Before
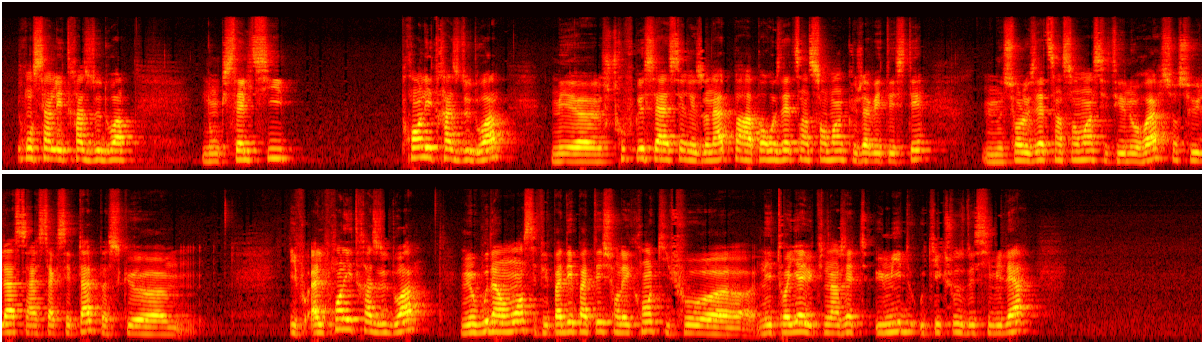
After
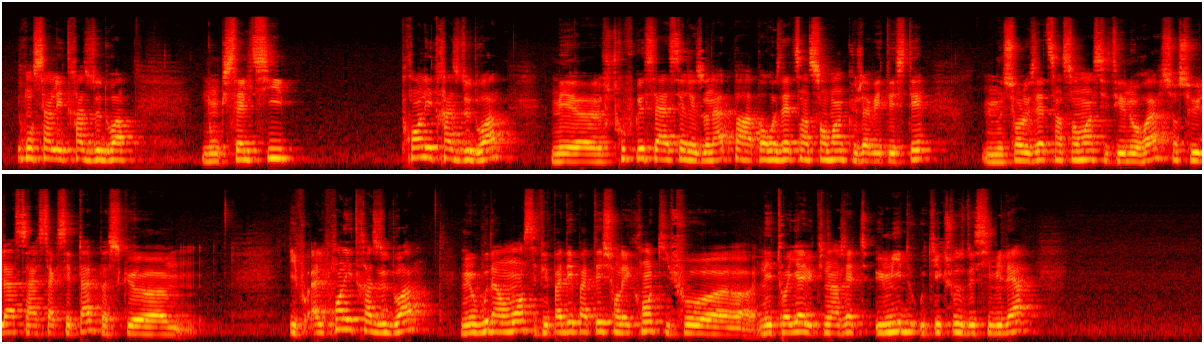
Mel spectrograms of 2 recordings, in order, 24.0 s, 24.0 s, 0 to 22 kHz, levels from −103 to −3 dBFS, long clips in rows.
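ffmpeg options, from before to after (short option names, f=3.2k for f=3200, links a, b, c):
-filter_complex "[0:a]asettb=1/sr,asplit=3[a][b][c];[a]atrim=end=5.834[d];[b]atrim=start=5.83:end=6.85,asetpts=PTS-STARTPTS,afade=t=in:d=0.004:c=qsin,afade=t=out:st=1.016:d=0.004:c=qsin,equalizer=f=5.2k:t=o:w=0.4:g=-11.5[e];[c]atrim=start=6.846[f];[d][e]acrossfade=d=0.004:c1=hsin:c2=qsin[g];[g][f]acrossfade=d=0.004:c1=qsin:c2=hsin,equalizer=f=200:t=o:w=1.2:g=7,alimiter=limit=-24dB:level=0:latency=1:release=159,volume=-4dB"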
